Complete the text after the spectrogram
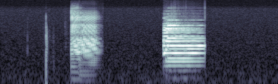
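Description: A piano-like chord sounds twice from a small speaker.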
